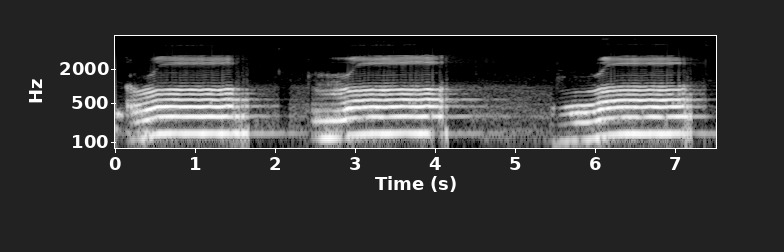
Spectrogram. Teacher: زبان کی نوک کی پشت کو اوپر والے دانتوں کے مسوڑوں سے لگا کر موٹی اواز میں پڑھیں گے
